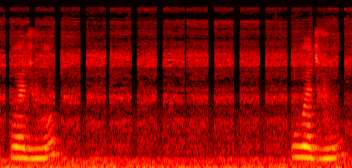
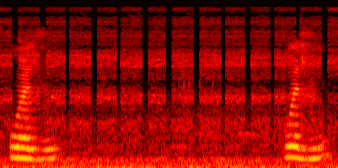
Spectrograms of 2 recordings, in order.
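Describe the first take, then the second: No difference in how they are said.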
